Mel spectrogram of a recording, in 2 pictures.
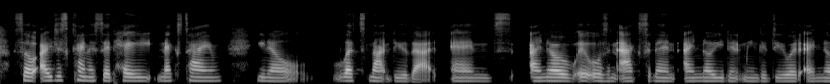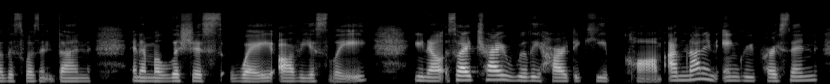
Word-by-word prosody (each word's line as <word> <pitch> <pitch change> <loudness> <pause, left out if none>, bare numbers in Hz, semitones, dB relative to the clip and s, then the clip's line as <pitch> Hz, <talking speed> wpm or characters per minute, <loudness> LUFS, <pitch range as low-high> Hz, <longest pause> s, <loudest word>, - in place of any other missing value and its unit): so 185 -2 +3
I - - +7
just, 190 -1 -6
kinda 185 -5 0
said, 170 -1 -1
"Hey, 165 -2 -1
next 170 0 -2
time, 170 -1 0 0.3
you 175 - -6
know, 155 -1 -2 0.4
let's 170 0 0
not 165 -2 +1
do 150 -1 -6
that, - - +1
and 150 -1 -3 0.4
I 160 - +5
know 165 -1 +2
it - - +2
was 165 -2 -2
an 155 - -11
accident, 155 0 +2
I 155 - +3
know 160 0 -3
you 155 0 -4
didn't 155 - -7
mean 150 -1 -10
to 150 - -9
do 150 +1 -5
it, 150 - -1
I - - +4
know 150 0 -5
this 150 0 -9
wasn't 150 0 -6
done 150 0 -2 0.4
in 170 - -2
a 160 - +2
malicious 155 0 -1
way, 145 0 +1
obviously." 150 +4 -1 0.4
You 185 -1 -3
know? 165 0 +5
So 205 - +3
I 200 - +12
try 215 +2 +6
really 180 -4 -3
hard 160 -1 +1
to - - -9
keep 155 -2 -10
calm, - - +1
I'm 195 +1 +6
not 230 +4 +3
an 230 -5 -5
angry 175 -2 -4
person, 185 +5 -4
160 Hz, 195 wpm, -25 LUFS, 150-175 Hz, 0.4 s, I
